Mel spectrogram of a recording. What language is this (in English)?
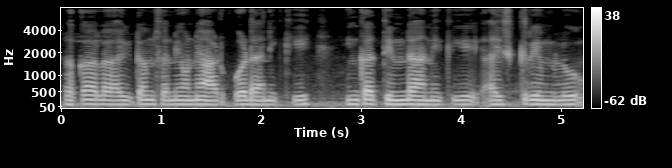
Telugu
